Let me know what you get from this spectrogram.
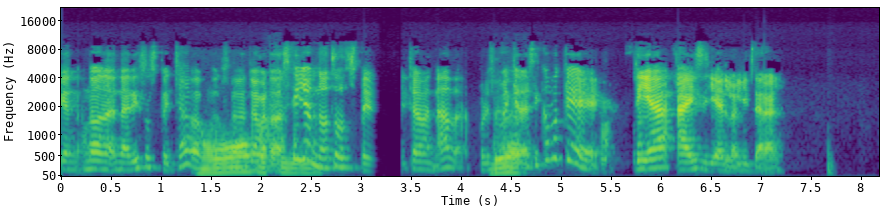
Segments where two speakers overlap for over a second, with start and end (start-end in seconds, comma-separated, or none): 1.3-2.6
